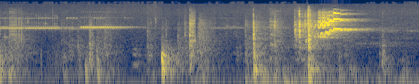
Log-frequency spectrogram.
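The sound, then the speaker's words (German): A door opens with a few sharp clicks and knocks while crickets chirp steadily in the background; no voices. “Gehen wir rein, die Tür ist offen.”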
